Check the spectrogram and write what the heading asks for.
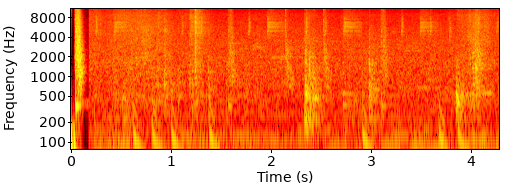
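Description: Background hip-hop style music: a drum-machine beat with deep, falling bass kicks repeating under a steady low bed.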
